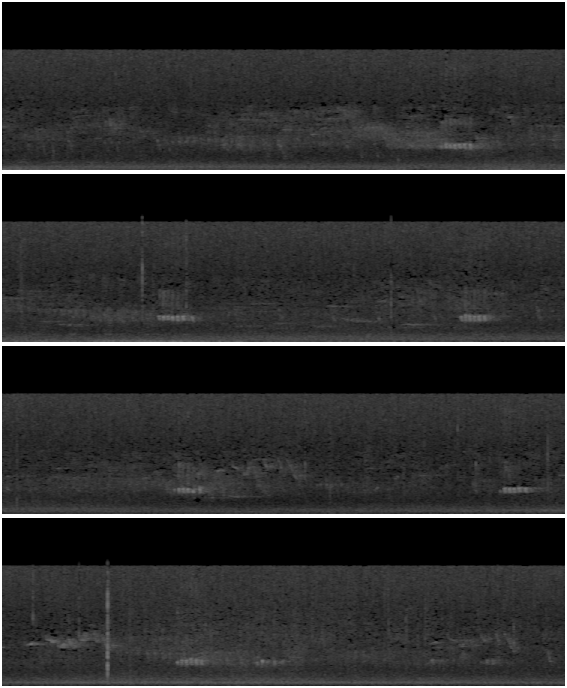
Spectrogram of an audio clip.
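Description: Forest ambience: a bird repeats a short high call about every four seconds over a steady rushing background. There is a low rumble about nine seconds in.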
